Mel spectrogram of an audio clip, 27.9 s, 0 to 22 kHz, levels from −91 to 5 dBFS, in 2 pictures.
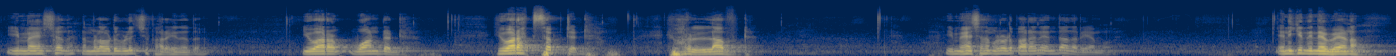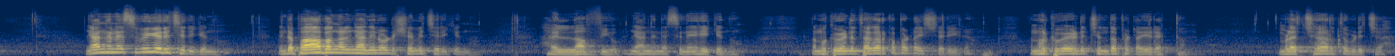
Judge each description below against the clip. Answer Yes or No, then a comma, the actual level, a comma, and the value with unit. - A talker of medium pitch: Yes, medium, 145 Hz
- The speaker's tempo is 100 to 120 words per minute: Yes, average, 105 wpm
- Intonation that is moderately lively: Yes, average, 4.4 semitones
